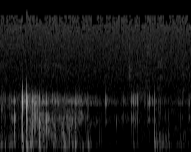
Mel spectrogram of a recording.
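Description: Microphone handling noise: irregular soft bumps and clicks, with a louder cluster in the first half second.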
